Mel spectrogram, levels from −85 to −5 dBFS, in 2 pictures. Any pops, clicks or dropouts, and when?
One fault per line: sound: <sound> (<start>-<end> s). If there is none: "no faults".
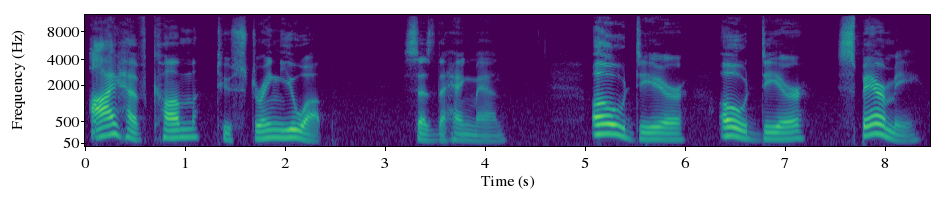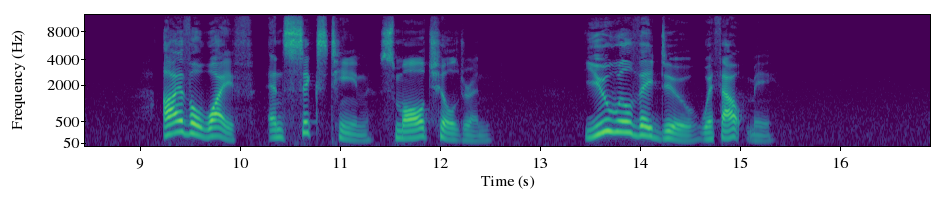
no faults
